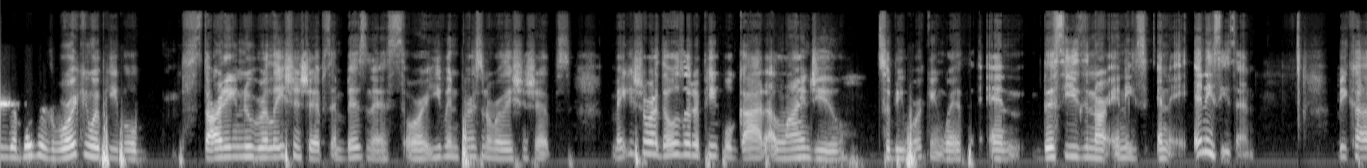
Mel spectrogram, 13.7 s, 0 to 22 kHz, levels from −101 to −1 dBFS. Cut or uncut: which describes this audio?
uncut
